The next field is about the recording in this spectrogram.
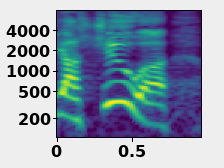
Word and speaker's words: Yahshua: This Yahshua, which is also the same way you pronounce the name Jesus in Hebrew, he was the son of Yosadak.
